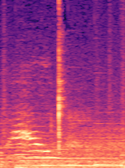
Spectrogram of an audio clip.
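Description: A house cat lets out a single drawn-out meow, close by in a quiet room, with a faint click partway through.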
